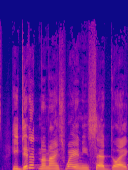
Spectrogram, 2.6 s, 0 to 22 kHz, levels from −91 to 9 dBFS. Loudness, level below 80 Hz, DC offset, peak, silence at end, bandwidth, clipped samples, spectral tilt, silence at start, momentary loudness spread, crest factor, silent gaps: -22 LUFS; -70 dBFS; under 0.1%; -6 dBFS; 0 s; 19.5 kHz; under 0.1%; -3.5 dB/octave; 0.25 s; 5 LU; 16 dB; none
